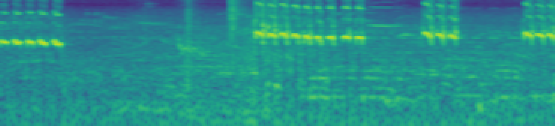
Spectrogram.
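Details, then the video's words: Greater green leafbird with kingfisher-like phrases in its song, used to tutor other leafbirds: bursts of rapid, evenly pulsed chattering notes separated by short pauses, ending in another quick rattle. "PANCINGAN CUCAK IJO GACOR ISIAN ISTIMEWAH TENGKEK UDANG"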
